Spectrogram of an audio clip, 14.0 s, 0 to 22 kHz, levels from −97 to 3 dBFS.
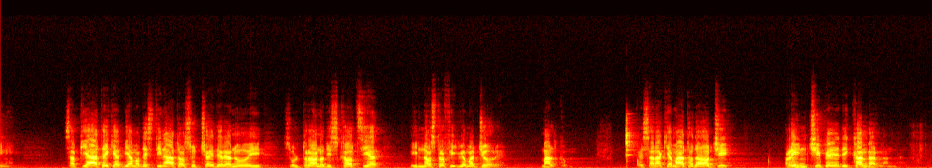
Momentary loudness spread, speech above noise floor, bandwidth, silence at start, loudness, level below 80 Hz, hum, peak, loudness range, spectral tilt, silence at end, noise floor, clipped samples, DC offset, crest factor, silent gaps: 12 LU; 34 dB; 9.8 kHz; 0 s; -19 LUFS; -54 dBFS; none; -2 dBFS; 5 LU; -4 dB/octave; 0.6 s; -53 dBFS; under 0.1%; under 0.1%; 20 dB; none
